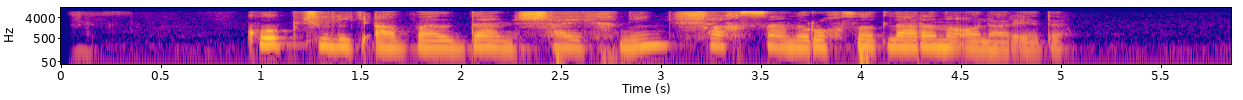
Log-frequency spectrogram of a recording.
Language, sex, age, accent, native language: Uzbek, female, 19-29, Farg'ona, Uzbek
